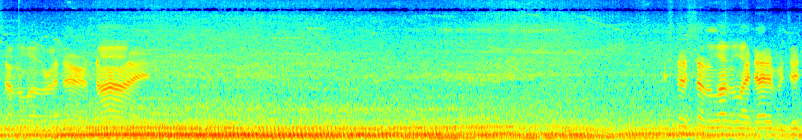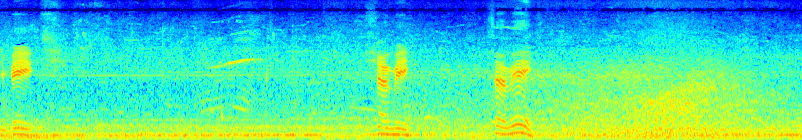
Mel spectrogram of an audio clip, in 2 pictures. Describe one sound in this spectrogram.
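A vehicle engine hums steadily up close.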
